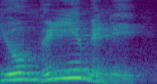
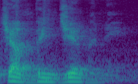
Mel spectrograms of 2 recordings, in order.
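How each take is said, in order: First: It is said with a Swedish accent. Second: It is said with a plain accent.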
